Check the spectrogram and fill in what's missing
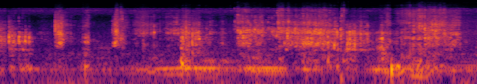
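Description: Water poured into a dry sand and cement mix for a dry pack, heard as scraping, splashing and gurgling pours, close and fairly loud, with several knocks at the start.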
